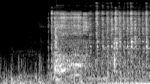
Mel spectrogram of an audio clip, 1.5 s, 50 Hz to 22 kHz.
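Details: 1949 Ford 8N tractor converted to 12 volt, started in neutral on hand throttle: brief crank, catches at once and settles into a steady, even idle; normal cold start.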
